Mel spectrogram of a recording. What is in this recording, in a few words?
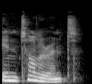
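"intolerant", British English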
